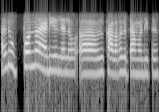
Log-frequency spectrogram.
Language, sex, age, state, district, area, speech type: Malayalam, female, 30-45, Kerala, Palakkad, rural, conversation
